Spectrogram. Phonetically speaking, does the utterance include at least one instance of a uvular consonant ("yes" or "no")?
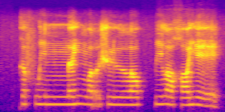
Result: yes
